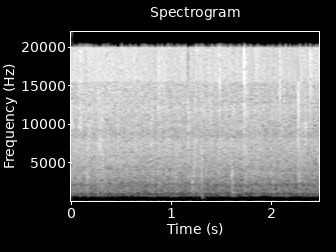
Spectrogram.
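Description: Mushrooms and chicken browning in an old frying pan give a steady, close sizzle with faint crackles throughout, and no voices.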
